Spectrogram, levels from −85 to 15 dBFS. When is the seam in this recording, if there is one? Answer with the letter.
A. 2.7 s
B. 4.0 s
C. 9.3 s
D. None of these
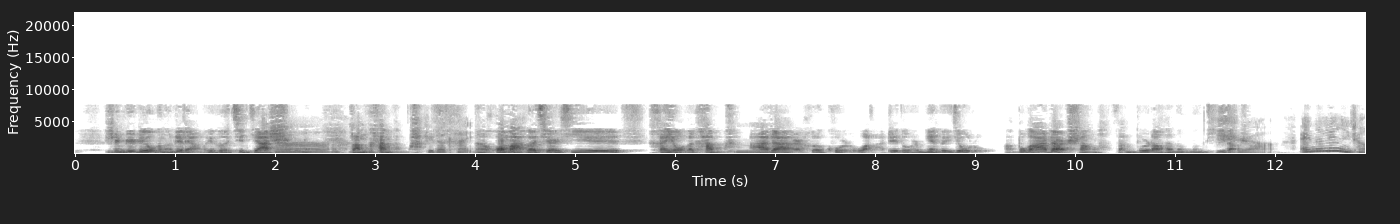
D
